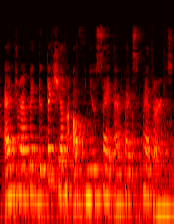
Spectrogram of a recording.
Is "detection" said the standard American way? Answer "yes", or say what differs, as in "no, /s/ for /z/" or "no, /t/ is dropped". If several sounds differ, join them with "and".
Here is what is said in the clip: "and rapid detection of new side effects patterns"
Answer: yes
